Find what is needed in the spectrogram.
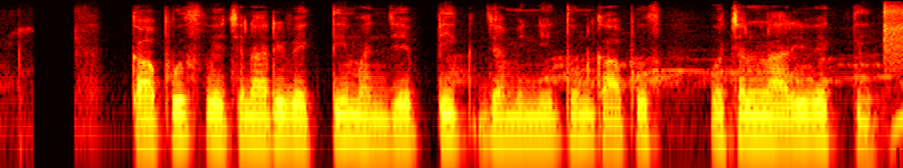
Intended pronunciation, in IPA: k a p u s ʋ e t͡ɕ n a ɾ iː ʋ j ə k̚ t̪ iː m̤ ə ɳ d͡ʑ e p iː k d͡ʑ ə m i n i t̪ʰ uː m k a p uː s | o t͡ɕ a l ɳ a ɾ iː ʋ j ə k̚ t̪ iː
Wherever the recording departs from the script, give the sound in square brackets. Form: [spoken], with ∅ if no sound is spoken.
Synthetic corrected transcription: k a p u s ʋ e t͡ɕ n a ɾ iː ʋ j ə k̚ t̪ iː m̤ ə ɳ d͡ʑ e p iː k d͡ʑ ə m i n i [t̪] uː [n] k a p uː s | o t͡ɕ [ə] l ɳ a ɾ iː ʋ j ə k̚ t̪ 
